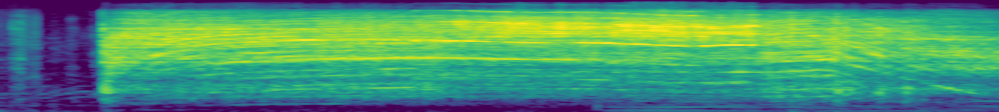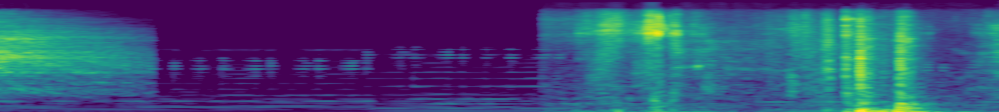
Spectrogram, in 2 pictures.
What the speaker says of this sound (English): just bring over to the chop saw.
